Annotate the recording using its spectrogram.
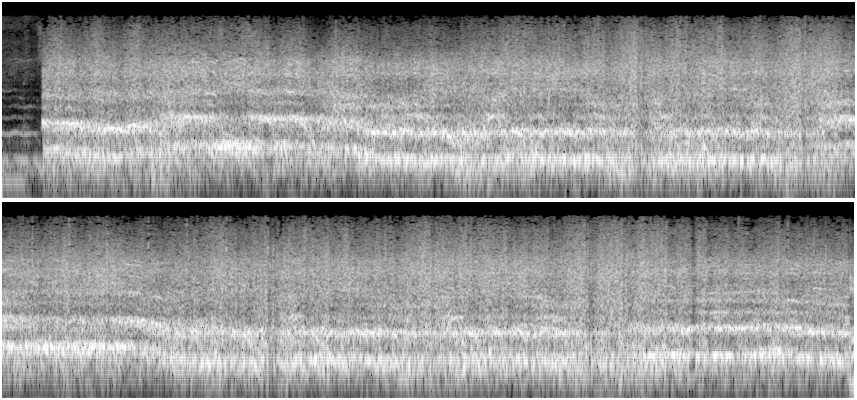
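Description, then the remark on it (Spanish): A large crowd in a Premier League football stadium chants in unison, a loud, continuous wall of voices with a rising and falling sung melody that carries on steadily for the whole stretch. “Esto es lo que suena en los estadios de la Premier League, de Irlanda y de Escocia.”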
